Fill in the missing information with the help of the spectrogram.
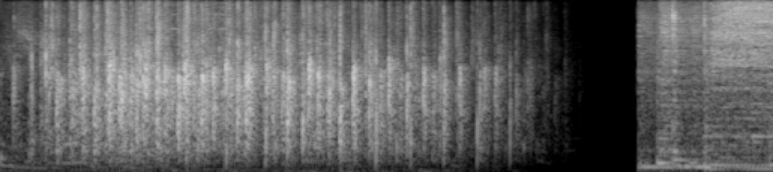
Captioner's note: applause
